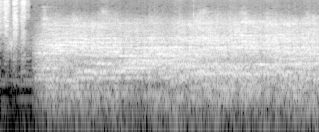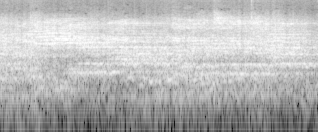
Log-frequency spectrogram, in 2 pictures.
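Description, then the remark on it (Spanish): A large crowd of LGBT groups cheers and applauds continuously in the central courtyard of Congress, celebrating the approval of same-sex marriage while waving rainbow flags, singing and hugging. A loud, dense wall of voices and clapping starts abruptly and stays steady throughout, with shouts rising above the roar. “Grupos de colectivos LGBT ondearon las banderas del arco iris, cantaron, se abrazaron, aplaudieron y se besaron.”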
